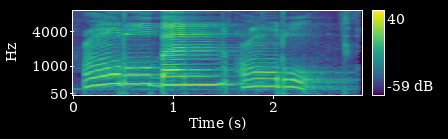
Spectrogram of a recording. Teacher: huruf ro dibaca secara tafkhim karena harokatnya di atas yaitu harokat dhammah. Cara bacanya ro dibaca dengan tebal.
